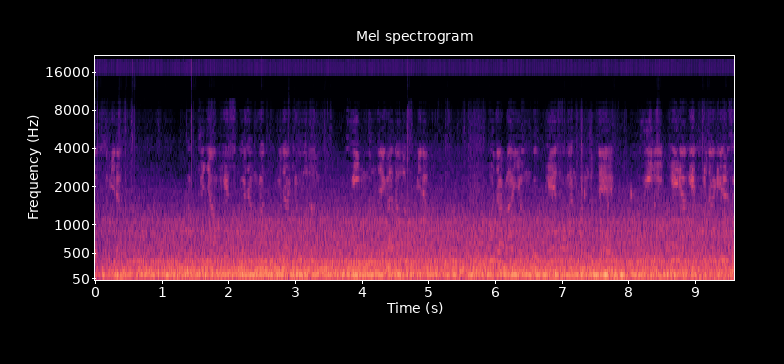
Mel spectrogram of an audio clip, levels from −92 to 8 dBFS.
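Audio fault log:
throughout Opus compression: likely low-bitrate Opus music-mode encoding, fitting around 24 kbps, fills starved bands with folded or noise content, so tones turn rough and grainy.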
